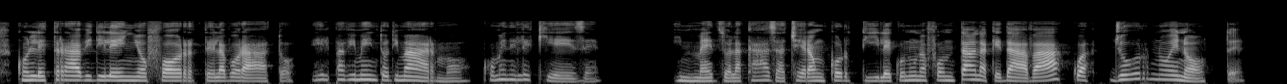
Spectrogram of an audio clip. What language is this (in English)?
Italian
